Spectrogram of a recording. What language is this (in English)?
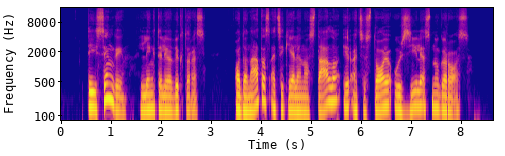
Lithuanian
